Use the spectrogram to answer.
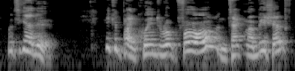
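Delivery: normal talking voice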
